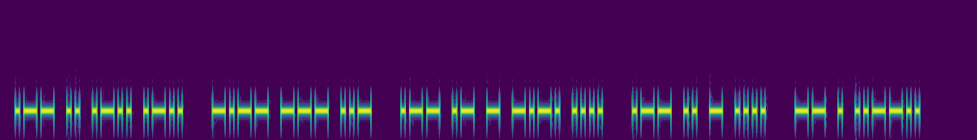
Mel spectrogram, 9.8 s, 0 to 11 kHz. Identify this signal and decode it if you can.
Morse code, heard as a keyed tone, about 28 wpm, 700 Hz. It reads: WILL YOU WATCH WITH ME?
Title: Sentences from Top 1000 Words - Review Part 5 - 28wpm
